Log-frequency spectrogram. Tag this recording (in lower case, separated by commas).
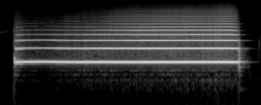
music, musical instrument, trumpet, brass instrument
